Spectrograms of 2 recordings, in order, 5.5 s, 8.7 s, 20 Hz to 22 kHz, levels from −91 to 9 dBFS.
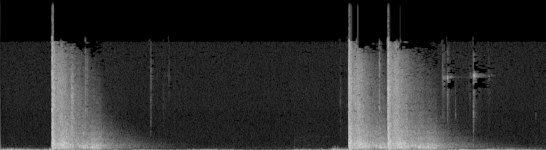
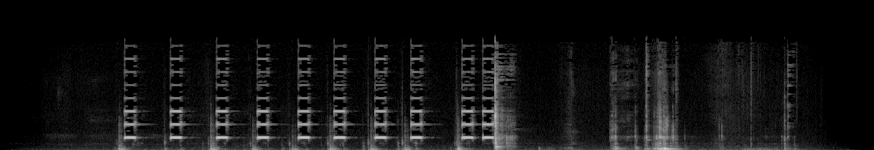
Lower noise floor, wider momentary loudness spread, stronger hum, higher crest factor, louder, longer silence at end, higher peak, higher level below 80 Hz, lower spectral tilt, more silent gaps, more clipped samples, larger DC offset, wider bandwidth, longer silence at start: second, -53 dBFS vs -74 dBFS; first, 23 LU vs 18 LU; neither; second, 20 dB vs 26 dB; first, -14 LUFS vs -21 LUFS; second, 0.15 s vs 1.95 s; about the same, 0 dBFS vs 0 dBFS; first, -36 dBFS vs -56 dBFS; about the same, -1.5 dB/octave vs -1 dB/octave; neither; neither; neither; about the same, 17 kHz vs 16.5 kHz; second, 0 s vs 1.2 s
